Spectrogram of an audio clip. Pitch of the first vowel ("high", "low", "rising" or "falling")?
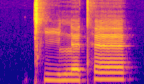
low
